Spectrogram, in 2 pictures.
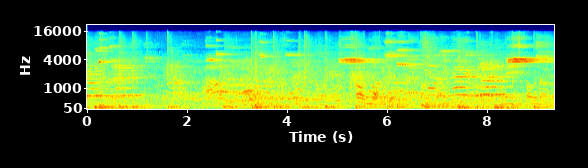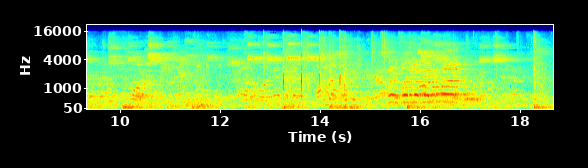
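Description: Indoor basketball game: voices calling out across the gym and a basketball bouncing on the hardwood court, echoing in the large hall. There are short high sneaker squeaks, and a quick run of sharp knocks about three-quarters of the way through.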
